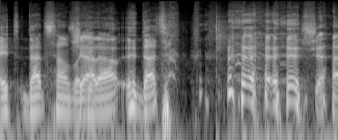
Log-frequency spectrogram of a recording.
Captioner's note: laughing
